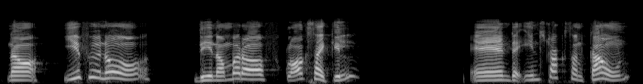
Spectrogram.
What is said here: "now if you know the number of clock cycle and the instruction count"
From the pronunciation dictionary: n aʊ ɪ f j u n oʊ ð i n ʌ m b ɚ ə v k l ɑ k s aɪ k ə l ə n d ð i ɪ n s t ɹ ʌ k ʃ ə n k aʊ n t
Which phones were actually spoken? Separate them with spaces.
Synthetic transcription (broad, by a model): n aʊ ɪ f j u n oʊ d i n ʌ m b ɚ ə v k l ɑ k s aɪ k ə l ə n d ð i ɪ n s t ɔ k s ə n k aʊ n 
